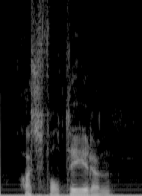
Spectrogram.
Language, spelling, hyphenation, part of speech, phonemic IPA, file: Dutch, asfalteren, as‧fal‧te‧ren, verb, /ˌɑs.fɑlˈteː.rə(n)/, Nl-asfalteren.ogg
- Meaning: to asphalt, to pave with asphalt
